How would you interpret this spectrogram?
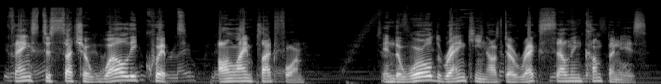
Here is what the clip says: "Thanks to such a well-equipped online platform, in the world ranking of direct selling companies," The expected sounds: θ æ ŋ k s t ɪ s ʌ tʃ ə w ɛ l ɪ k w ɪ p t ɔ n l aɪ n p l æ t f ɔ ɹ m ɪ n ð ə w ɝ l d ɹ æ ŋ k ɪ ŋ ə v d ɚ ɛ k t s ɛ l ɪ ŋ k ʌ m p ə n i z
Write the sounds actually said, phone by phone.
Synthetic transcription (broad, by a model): θ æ ŋ k s t ɪ s ʌ tʃ ə w ɛ l ɪ k w ɪ p t ɔ n l aɪ n p l æ t f ɔ ɹ m ɪ n ð ə w ɝ l d ɹ æ ŋ k ɪ ŋ ə v d ɚ ɛ k t s ɛ l ɪ ŋ k ʌ m p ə n i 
